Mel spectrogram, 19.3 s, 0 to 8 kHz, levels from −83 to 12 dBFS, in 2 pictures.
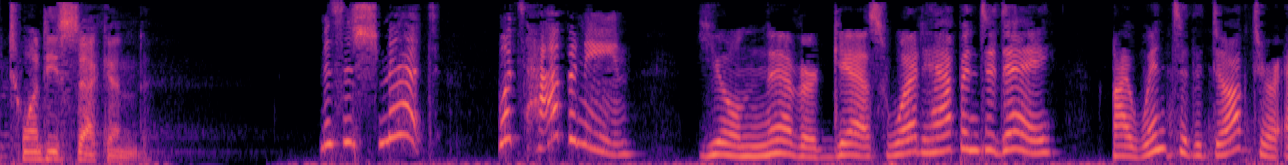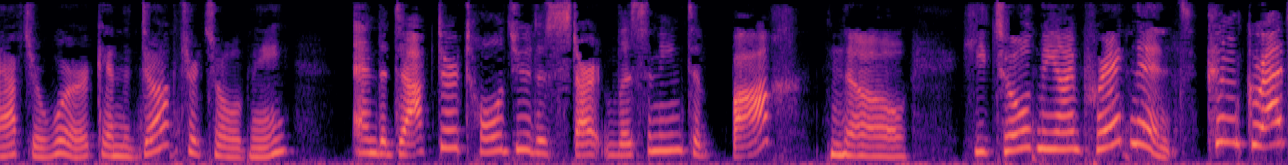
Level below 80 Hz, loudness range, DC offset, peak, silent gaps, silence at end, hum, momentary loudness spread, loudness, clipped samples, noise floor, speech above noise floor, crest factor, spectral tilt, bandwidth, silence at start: -48 dBFS; 3 LU; under 0.1%; 0 dBFS; none; 0 s; none; 9 LU; -19 LUFS; under 0.1%; -65 dBFS; 46 dB; 20 dB; -4.5 dB/octave; 8 kHz; 0 s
